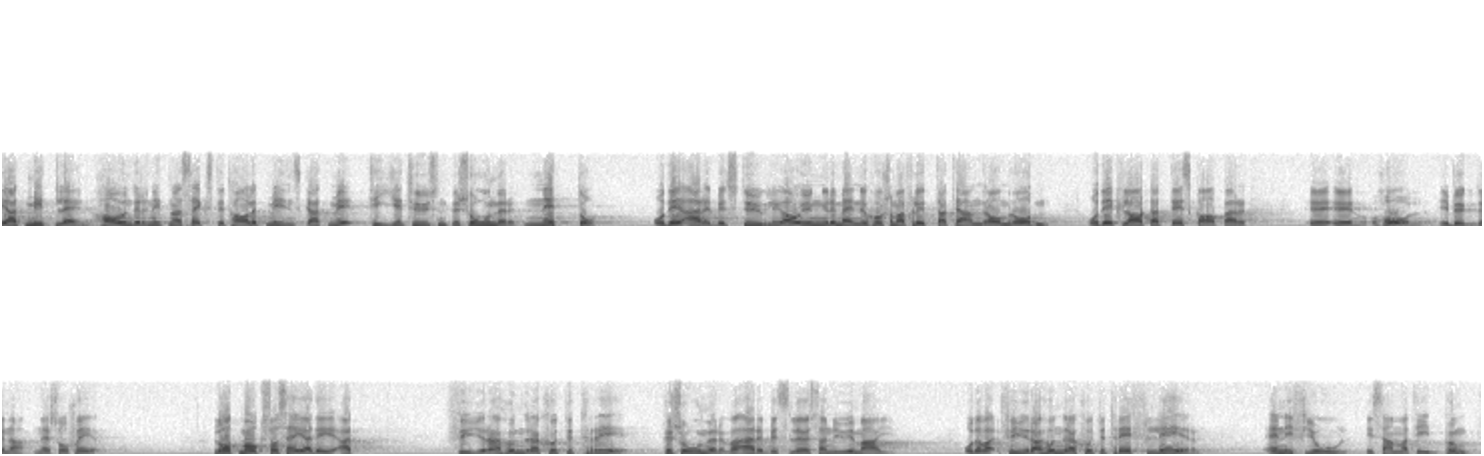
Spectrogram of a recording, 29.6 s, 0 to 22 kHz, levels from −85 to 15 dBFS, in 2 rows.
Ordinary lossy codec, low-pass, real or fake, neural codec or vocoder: none; 7.2 kHz; real; none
